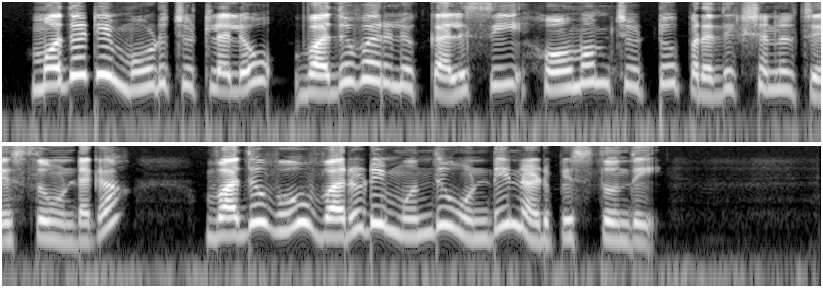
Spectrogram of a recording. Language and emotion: Telugu, neutral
